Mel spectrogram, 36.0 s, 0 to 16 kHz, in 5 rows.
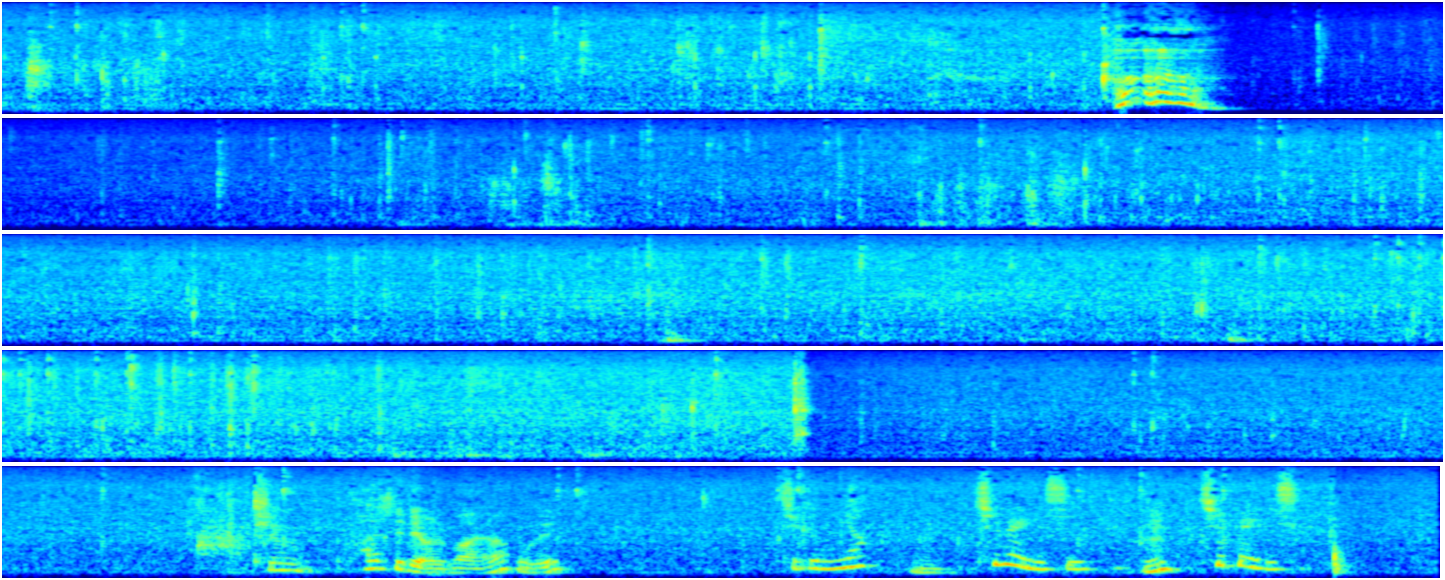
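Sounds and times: rain-like hiss: 0:00.0 - 0:36.0.

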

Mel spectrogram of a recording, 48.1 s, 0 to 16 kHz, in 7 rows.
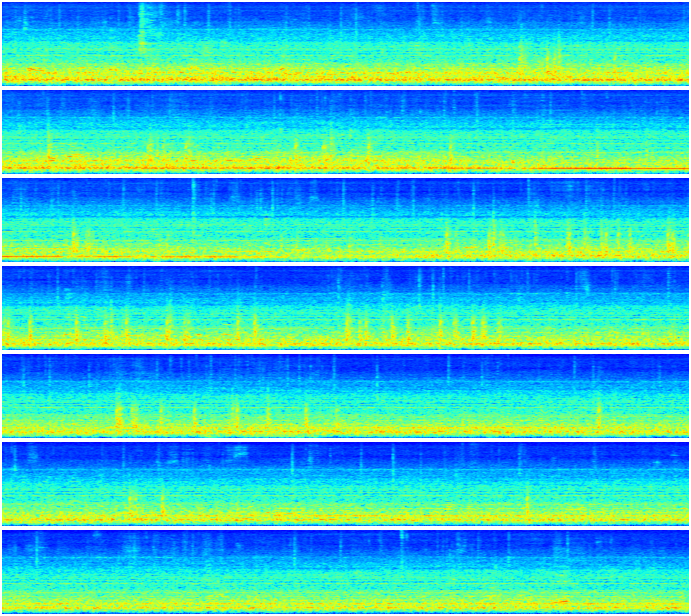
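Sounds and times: jet engines humming: 0:00.0 - 0:48.0
wheels knocking and rattling: 0:05.1 - 0:34.7.

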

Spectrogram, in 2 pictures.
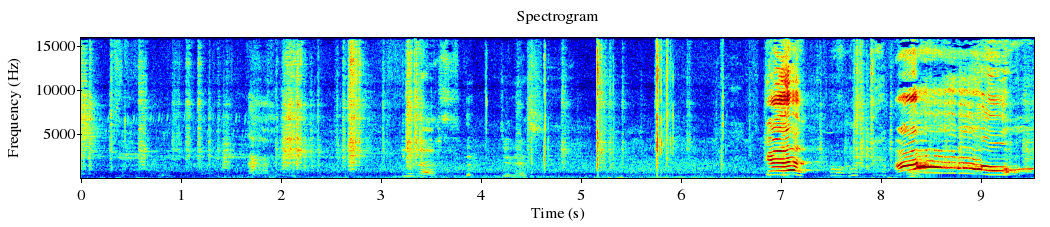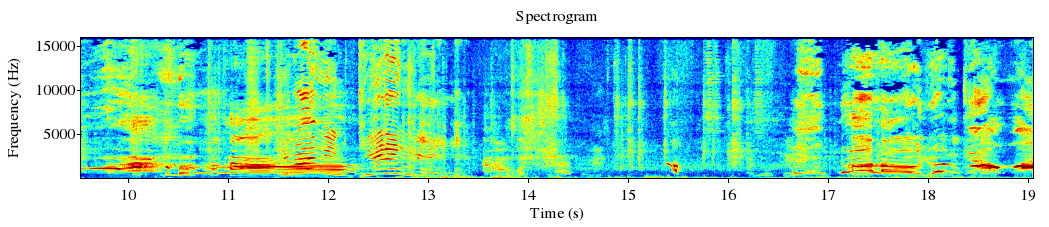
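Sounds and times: boy yelling and shrieking: 0:06.8 - 0:13.2, 0:16.6 - 0:19.0.

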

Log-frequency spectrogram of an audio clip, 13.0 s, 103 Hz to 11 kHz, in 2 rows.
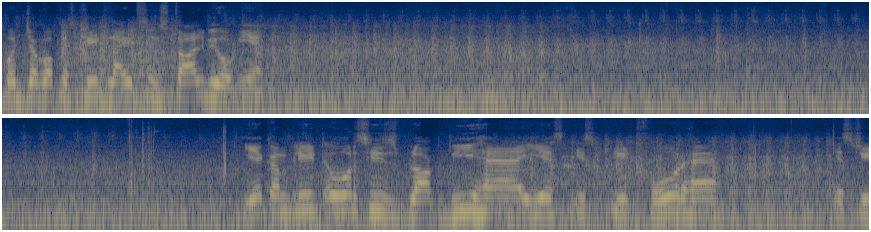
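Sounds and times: construction machinery engine rumble: 0:00.0 - 0:13.0
fast even ticking: 0:00.5 - 0:10.5.

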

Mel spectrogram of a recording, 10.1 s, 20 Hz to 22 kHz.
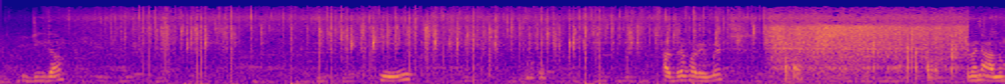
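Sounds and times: seeds sizzling in hot oil: 0:00.6 - 0:09.7.

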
